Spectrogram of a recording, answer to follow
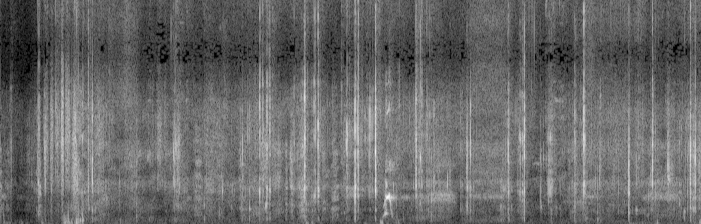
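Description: Hunting dogs close by feeding on raw wild boar meat and bone: scattered clicks and small crunching noises of gnawing and moving about, with one short rising squeal a little under five seconds in.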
